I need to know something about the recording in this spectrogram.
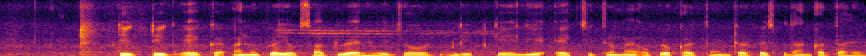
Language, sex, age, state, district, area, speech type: Hindi, male, 30-45, Madhya Pradesh, Harda, urban, read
